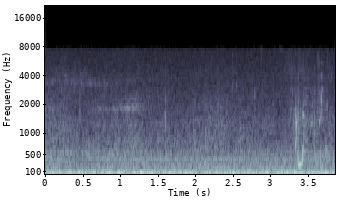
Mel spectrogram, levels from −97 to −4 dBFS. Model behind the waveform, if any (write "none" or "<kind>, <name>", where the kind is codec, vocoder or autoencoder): none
